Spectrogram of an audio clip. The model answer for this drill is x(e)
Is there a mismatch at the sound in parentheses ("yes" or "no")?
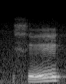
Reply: yes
